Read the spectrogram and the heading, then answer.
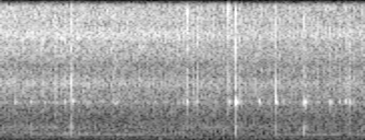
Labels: {"label": "anthrophony, boat engine", "recorder": "HydroMoth"}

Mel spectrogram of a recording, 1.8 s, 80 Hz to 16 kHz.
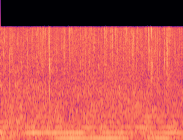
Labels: {"label": "biophony, midshipman", "recorder": "SoundTrap 500"}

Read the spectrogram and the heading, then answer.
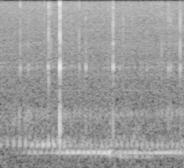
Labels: {"label": "anthrophony, boat engine", "recorder": "HydroMoth"}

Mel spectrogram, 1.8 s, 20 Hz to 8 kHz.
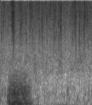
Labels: {"label": "biophony, growl", "recorder": "SoundTrap 500"}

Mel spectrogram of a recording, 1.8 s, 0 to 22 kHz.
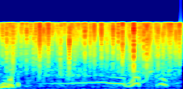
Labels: {"label": "biophony, cascading saw", "recorder": "SoundTrap 600 or HydroMoth"}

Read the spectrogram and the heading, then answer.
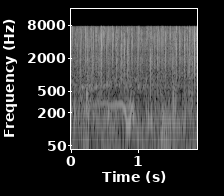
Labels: {"label": "biophony, cascading saw", "recorder": "SoundTrap 600 or HydroMoth"}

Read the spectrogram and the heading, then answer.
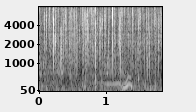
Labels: {"label": "biophony, cascading saw", "recorder": "SoundTrap 600 or HydroMoth"}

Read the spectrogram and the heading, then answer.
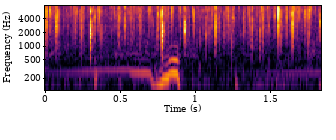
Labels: {"label": "biophony, cascading saw", "recorder": "SoundTrap 600 or HydroMoth"}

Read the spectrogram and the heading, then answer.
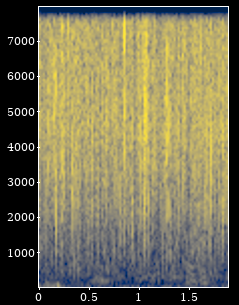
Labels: {"label": "biophony, cascading saw", "recorder": "SoundTrap 300"}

